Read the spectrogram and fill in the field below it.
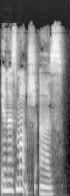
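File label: "inasmuch as", British English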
